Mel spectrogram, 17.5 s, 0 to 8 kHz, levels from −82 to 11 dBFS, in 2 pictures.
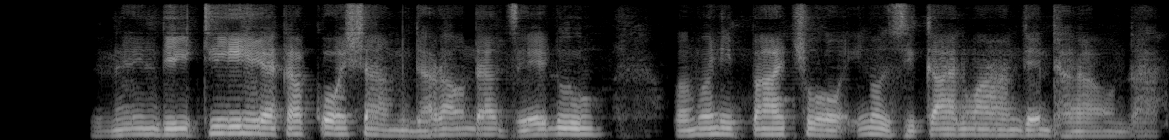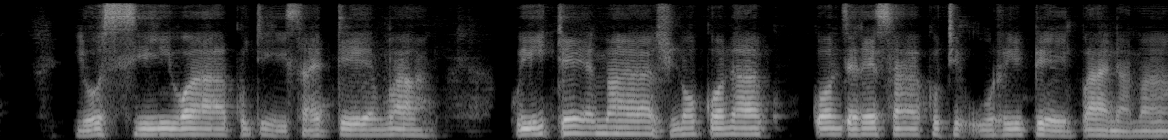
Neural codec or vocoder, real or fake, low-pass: codec, 16 kHz in and 24 kHz out, 0.6 kbps, FireRedTTS-2 codec; fake; 7.2 kHz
